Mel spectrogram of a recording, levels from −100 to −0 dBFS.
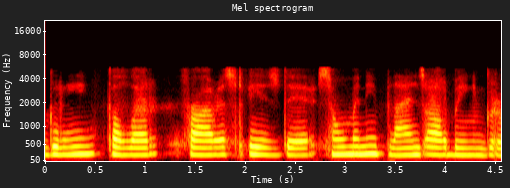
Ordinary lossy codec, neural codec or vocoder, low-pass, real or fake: none; codec, 16 kHz in and 24 kHz out, 0.9 kbps, LongCat-Audio-Codec, four codebook decoder; 5.4 kHz; fake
